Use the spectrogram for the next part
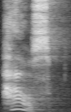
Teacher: when we have for example this English word house here you can hear the aspirate H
